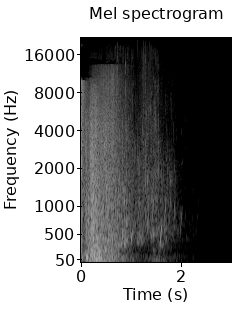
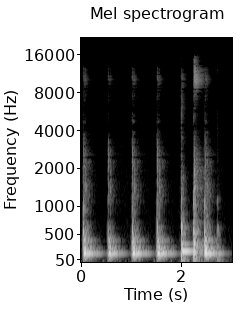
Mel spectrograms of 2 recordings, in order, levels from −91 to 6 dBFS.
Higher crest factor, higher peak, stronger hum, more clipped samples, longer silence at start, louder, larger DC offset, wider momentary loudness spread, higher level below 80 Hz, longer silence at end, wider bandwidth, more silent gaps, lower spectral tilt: first, 28 dB vs 18 dB; second, -6 dBFS vs 0 dBFS; neither; neither; about the same, 0 s vs 0.05 s; second, -29 LUFS vs -19 LUFS; neither; first, 21 LU vs 8 LU; second, -46 dBFS vs -40 dBFS; first, 1.2 s vs 0.15 s; first, over 20 kHz vs 13.5 kHz; neither; second, -2.5 dB/octave vs -9 dB/octave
